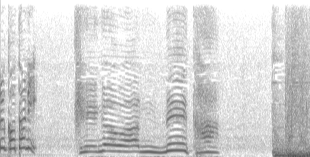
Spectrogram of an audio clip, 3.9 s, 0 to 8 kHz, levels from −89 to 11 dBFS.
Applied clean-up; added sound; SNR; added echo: none; none; none; none.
